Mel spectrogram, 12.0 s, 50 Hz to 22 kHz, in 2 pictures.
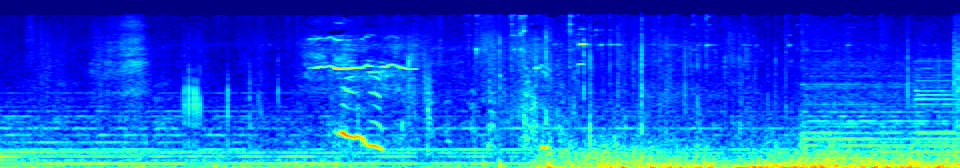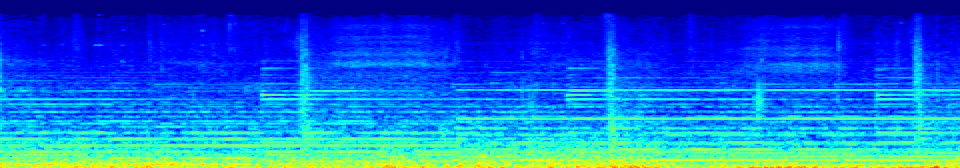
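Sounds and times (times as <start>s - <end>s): background music with steady tones: 0.0s - 12.0s
dog whining: 1.8s - 3.8s.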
